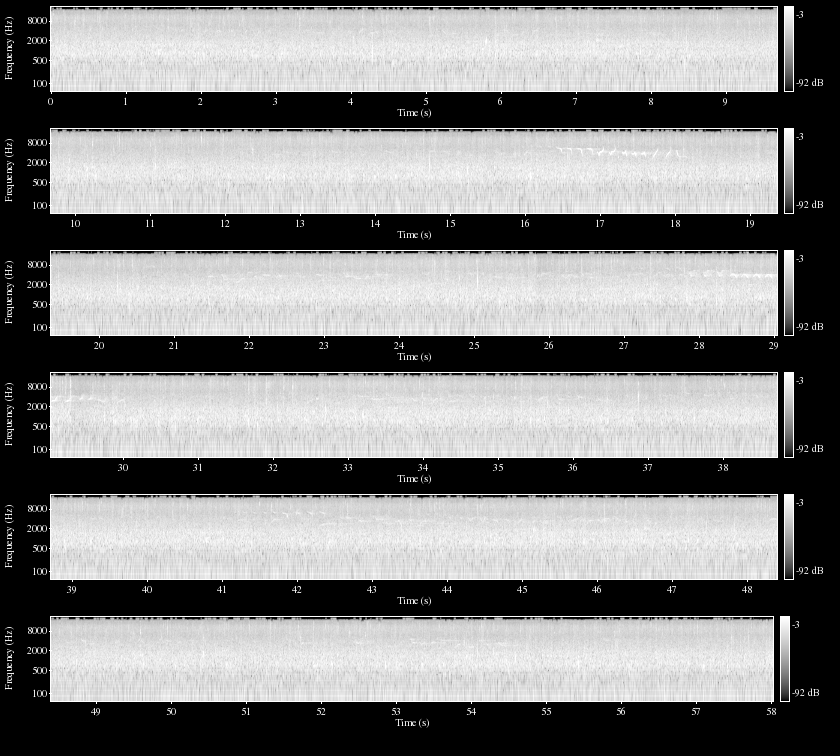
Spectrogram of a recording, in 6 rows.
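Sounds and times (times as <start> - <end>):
steady rain falling: 0.0 - 58.0
small birds chirping: 14.7 - 18.2, 20.6 - 30.1.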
